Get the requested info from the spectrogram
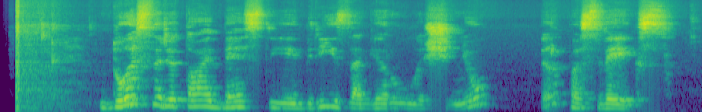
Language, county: Lithuanian, Vilnius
